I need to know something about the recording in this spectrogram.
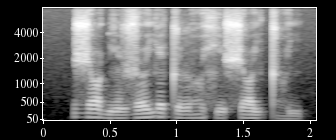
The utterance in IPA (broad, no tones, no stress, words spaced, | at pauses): ʒɔ ɡʲœ̃zɤje tʏlɔ̤xʲø ʃɔjtɔ̤j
